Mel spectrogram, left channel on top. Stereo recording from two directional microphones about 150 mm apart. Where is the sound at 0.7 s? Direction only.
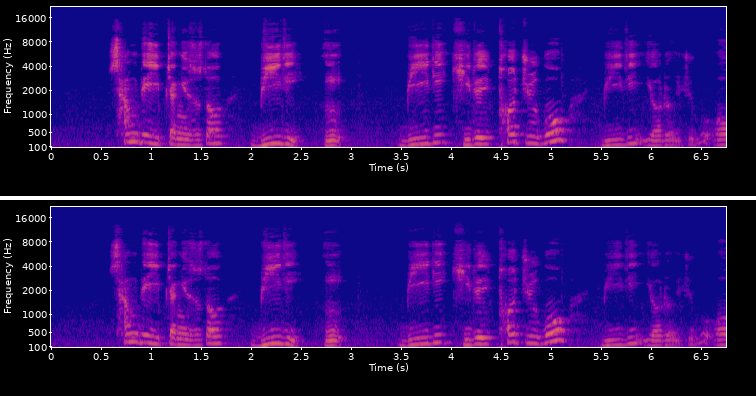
10° left (ahead or behind).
